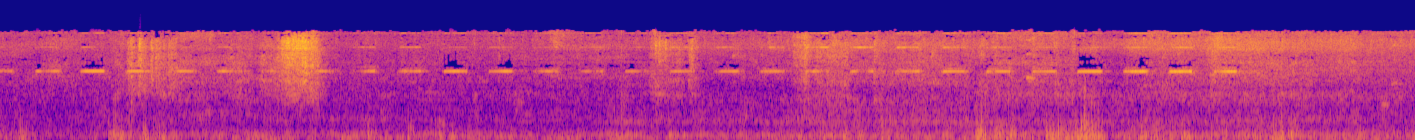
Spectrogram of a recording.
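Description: Coach reversing alarm beeping steadily at one fixed pitch over the low running of the coach's diesel engine, with a short hiss about four seconds in. The beeping stops shortly before the end.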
